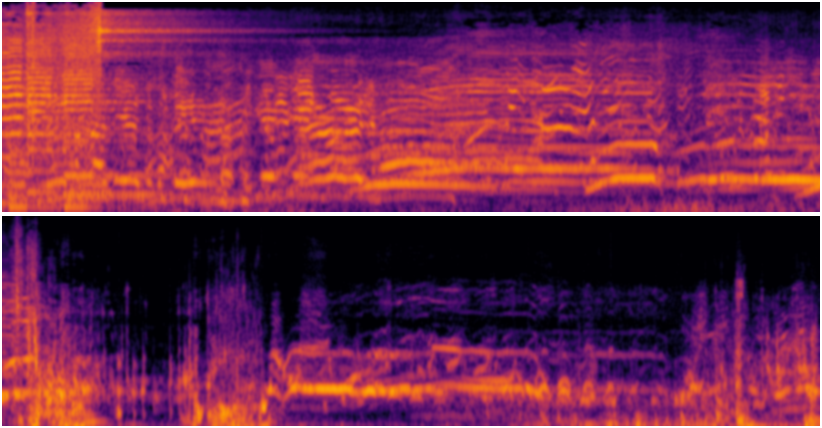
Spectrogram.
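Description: A group of young men and women shout and cheer close by.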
